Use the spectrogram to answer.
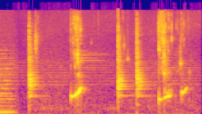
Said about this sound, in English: That's the sound of water coming from leaking pipes.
